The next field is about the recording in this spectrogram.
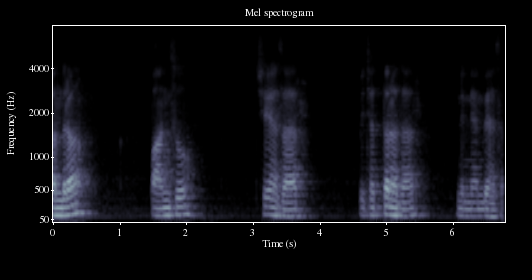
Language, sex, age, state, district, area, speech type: Hindi, male, 18-30, Madhya Pradesh, Bhopal, urban, spontaneous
